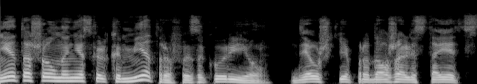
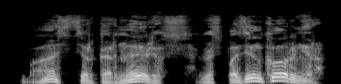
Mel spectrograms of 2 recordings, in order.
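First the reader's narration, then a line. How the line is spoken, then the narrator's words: Hoarse voice. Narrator (Russian): его голос был хриплым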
